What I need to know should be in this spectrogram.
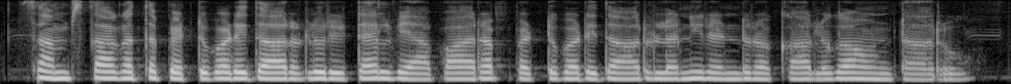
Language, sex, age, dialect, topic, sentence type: Telugu, female, 46-50, Southern, banking, statement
